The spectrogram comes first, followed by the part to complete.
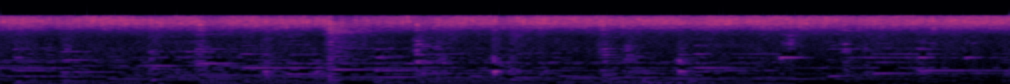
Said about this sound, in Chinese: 油已经很热了哈，你不需要再等了，就把这个洋葱呢直接呢加进去呢爆香。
